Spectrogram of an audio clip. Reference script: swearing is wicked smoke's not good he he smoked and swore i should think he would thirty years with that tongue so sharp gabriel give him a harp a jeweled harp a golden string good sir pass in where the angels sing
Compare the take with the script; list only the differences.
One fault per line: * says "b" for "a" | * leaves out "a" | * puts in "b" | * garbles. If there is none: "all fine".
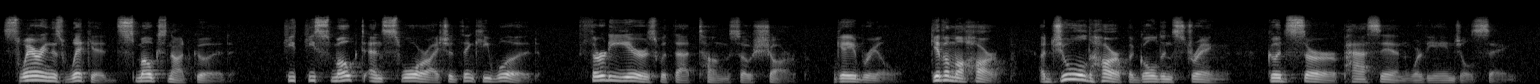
all fine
